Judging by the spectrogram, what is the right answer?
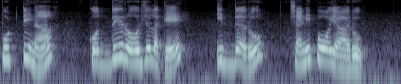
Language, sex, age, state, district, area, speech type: Telugu, female, 30-45, Andhra Pradesh, Chittoor, urban, read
